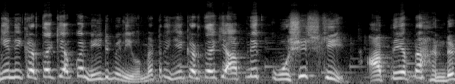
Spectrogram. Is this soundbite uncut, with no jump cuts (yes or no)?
no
